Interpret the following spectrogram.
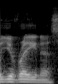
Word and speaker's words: Uranus: Uranus. Or Uranus, I guess, if you want to say it like that.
